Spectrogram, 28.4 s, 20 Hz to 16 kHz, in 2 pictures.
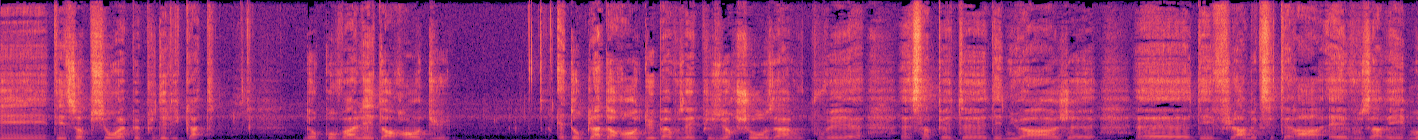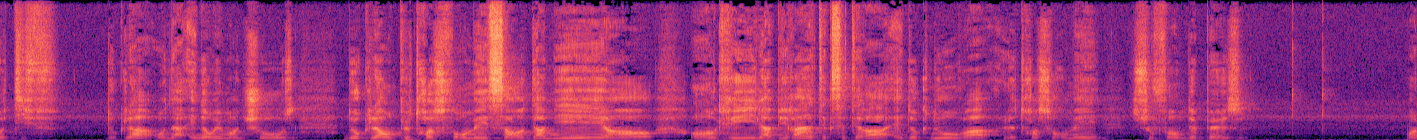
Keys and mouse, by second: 27.1 click.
